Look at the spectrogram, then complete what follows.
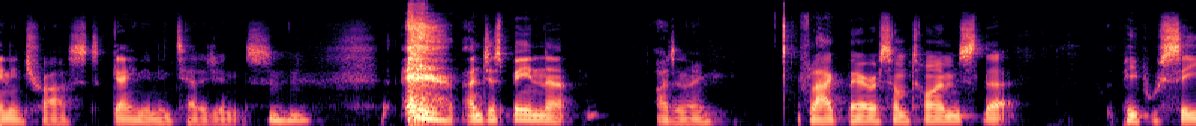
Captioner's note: coughing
